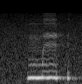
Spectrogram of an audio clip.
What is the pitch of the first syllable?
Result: falling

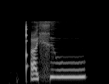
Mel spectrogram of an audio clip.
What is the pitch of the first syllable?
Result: low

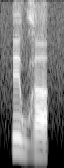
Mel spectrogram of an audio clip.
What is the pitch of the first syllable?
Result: falling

